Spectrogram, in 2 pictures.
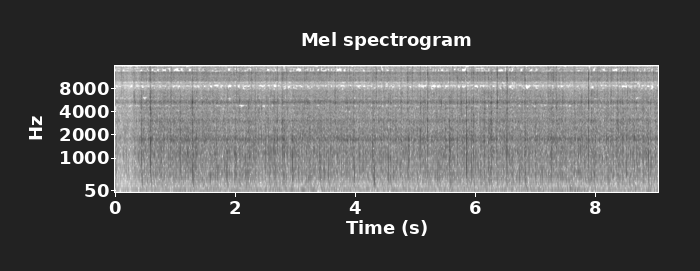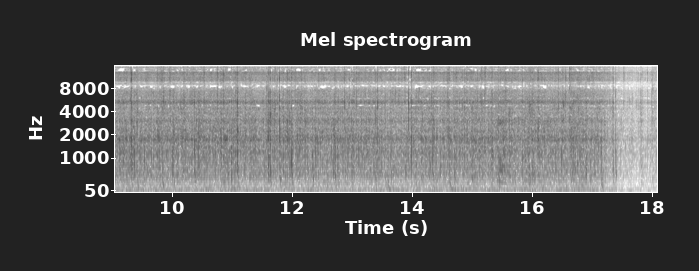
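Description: Steady rain falling on a city street, heard from a live stream playing on the device, a dense hiss full of small drop ticks. It comes up suddenly just after the start and drops away shortly before the end.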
